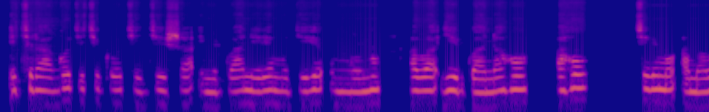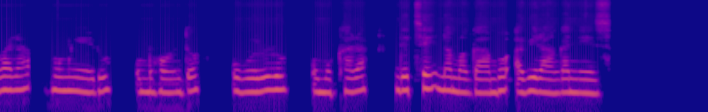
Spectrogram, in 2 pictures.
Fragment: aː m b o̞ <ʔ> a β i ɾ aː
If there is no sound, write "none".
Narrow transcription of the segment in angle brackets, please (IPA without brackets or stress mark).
ʔ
